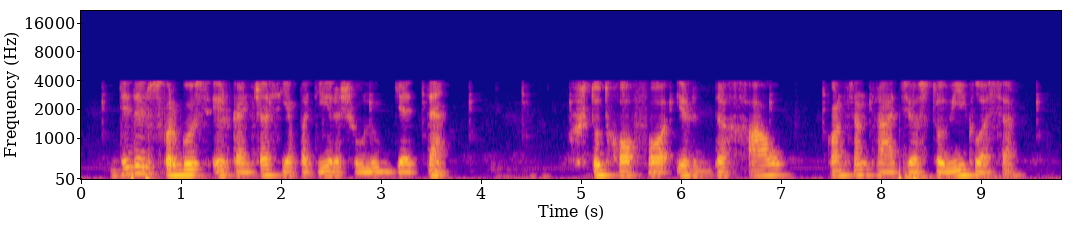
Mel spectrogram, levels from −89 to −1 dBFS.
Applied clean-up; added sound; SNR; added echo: none; Clock; 12 dB; none.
